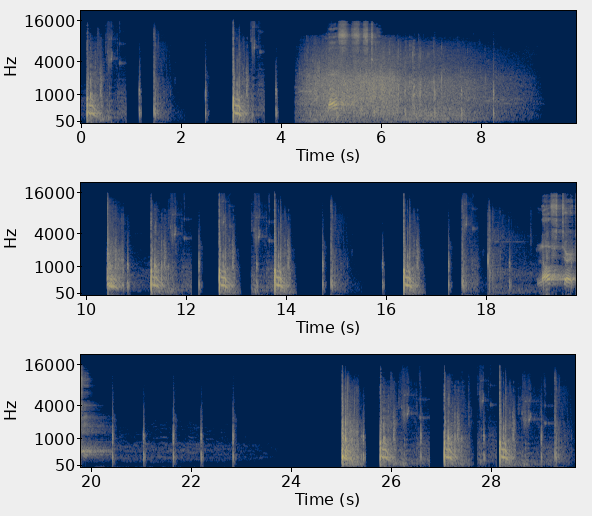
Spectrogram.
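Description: Tennis balls are struck sharply with rackets, back and forth.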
